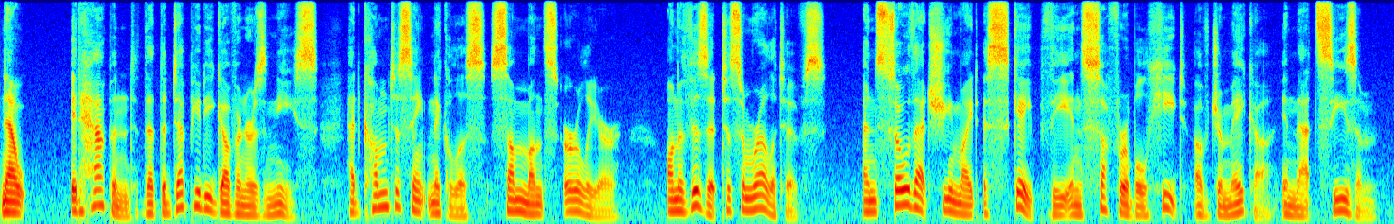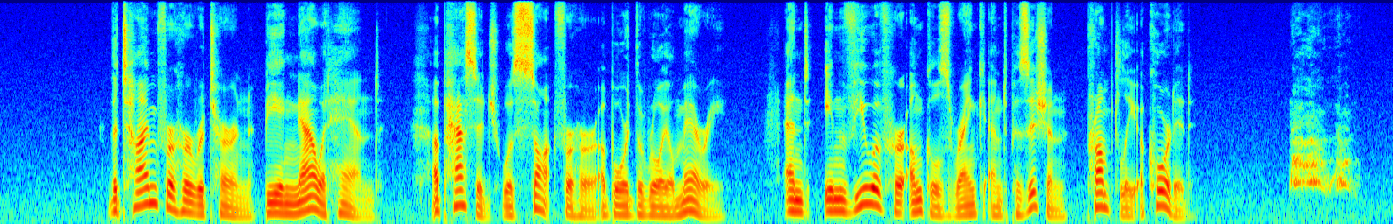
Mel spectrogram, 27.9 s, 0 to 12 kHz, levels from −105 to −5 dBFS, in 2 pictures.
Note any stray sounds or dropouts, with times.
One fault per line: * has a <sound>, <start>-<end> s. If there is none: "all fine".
* has a bark, 26.8-27.6 s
